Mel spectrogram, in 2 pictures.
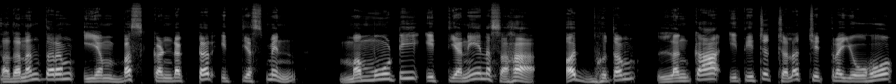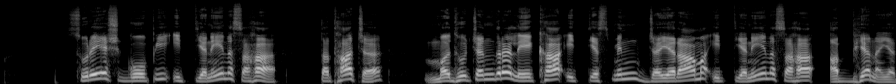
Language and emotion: Sanskrit, neutral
